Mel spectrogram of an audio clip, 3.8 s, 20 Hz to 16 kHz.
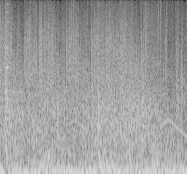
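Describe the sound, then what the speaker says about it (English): Retro City Rampage on Xbox 360: a tank's cannon booms repeatedly in a dense, continuous barrage of low, rumbling blasts, with no gaps between shots. "Now I got a tank."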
